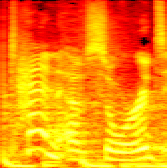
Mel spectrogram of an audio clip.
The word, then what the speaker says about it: X of Swords: it kind of was X of Swords pronounced ten of swords in relation to the tarot card is a mutant event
